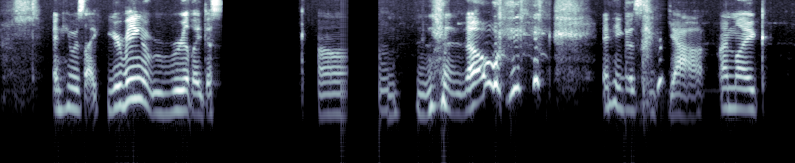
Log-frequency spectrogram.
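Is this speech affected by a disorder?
Yes: stutter; can take minutes to get a word out; here prolonged sounds.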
